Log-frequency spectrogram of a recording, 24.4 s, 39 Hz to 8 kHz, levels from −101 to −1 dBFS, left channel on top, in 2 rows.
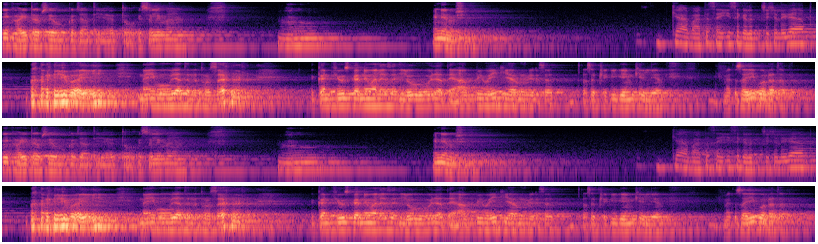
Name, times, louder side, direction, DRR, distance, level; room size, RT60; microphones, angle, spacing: voice 1, 0.0-2.8 3.1-3.3 4.1-4.7 6.5-7.1 12.6-16.3 16.8-22.2 23.0-24.0, left 1 dB, 20° left, 4 dB, 1.0 m, -23 dB
voice 2, 9.8-12.1 15.5-15.6 22.2-22.4 22.8-23.1, left 2 dB, 55° left, 7 dB, 0.9 m, -37 dB
25.5 x 15.5 x 8.2 m, 2.7 s
head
